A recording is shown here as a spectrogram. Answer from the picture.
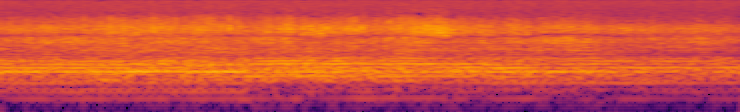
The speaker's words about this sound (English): Come on, Hop, hit that throttle.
